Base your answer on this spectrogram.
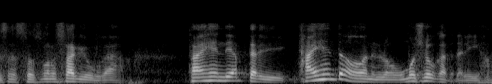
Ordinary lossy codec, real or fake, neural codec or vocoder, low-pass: Opus, 16 kbps; fake; codec, 16 kHz in and 24 kHz out, 0.9 kbps, LongCat-Audio-Codec, fine tuned four codebook decoder; 7.2 kHz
